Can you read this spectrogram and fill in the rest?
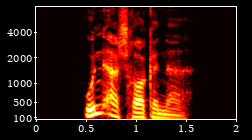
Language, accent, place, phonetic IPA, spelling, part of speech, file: German, Germany, Berlin, [ˈʊnʔɛɐ̯ˌʃʁɔkənə], unerschrockene, adjective, De-unerschrockene.ogg
- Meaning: inflection of unerschrocken: 1. strong/mixed nominative/accusative feminine singular 2. strong nominative/accusative plural 3. weak nominative all-gender singular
